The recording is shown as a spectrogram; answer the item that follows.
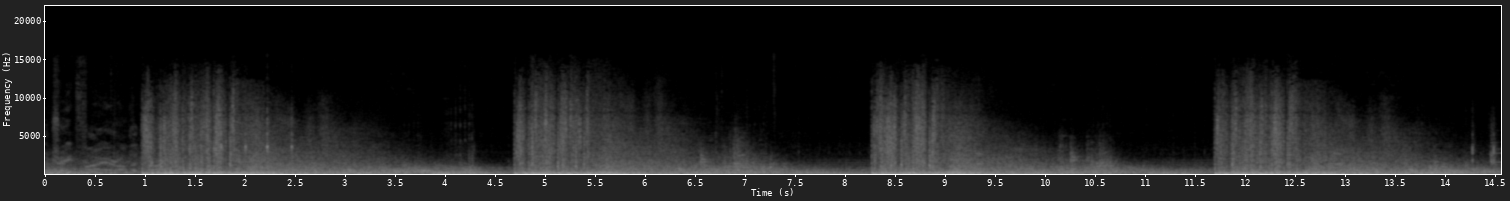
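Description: Battleship gunfire in World of Warships: Legends, four heavy booming salvos a few seconds apart, each with a long rumbling decay, loud and close.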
